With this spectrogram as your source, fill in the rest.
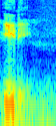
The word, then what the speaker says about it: EDI: Why are you named Edy? EDI is the phonetic pronunciation of EDI. That is an acronym for enhanced defense intelligence.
